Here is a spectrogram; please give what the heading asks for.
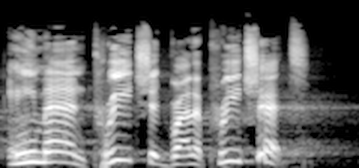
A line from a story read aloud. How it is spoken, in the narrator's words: they called out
